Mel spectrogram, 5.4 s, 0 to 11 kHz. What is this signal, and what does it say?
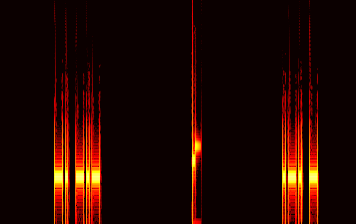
Morse code, heard as a keyed tone, about 30 wpm, 700 Hz. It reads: NK RT
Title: Top Two Letter Combinations in Words 30wpm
